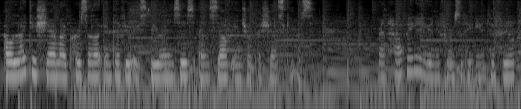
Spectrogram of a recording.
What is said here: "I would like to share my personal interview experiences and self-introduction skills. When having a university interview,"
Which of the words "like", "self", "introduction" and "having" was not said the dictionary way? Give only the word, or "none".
introduction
